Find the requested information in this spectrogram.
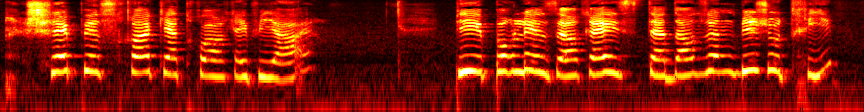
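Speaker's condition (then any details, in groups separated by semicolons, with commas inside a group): Ataxia; degenerative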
